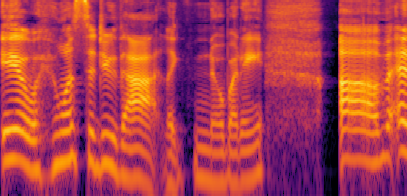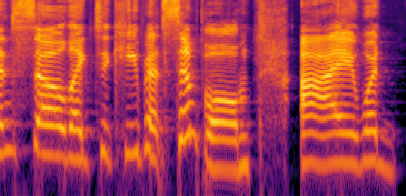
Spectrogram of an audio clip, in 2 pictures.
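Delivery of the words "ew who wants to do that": put-on annoyed, disgusted tone. Reacting to the idea of tracking sugar grams: mock annoyed. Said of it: "I'm so annoyed. I'm like".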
